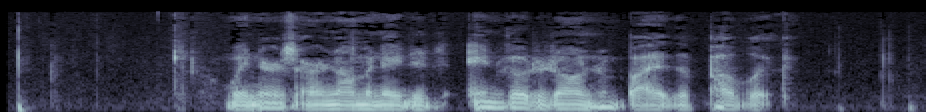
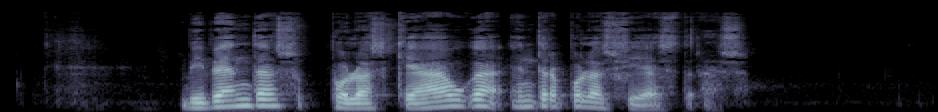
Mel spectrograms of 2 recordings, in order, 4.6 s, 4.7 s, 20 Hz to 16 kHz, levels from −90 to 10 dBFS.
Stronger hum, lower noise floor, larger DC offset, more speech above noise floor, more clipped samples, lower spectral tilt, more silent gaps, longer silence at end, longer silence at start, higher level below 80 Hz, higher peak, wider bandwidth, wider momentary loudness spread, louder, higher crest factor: neither; second, -54 dBFS vs -80 dBFS; neither; second, 39 dB vs 57 dB; neither; first, -7 dB/octave vs -5.5 dB/octave; neither; second, 0.05 s vs 1 s; second, 0.1 s vs 0.9 s; first, -38 dBFS vs -68 dBFS; about the same, -2 dBFS vs -4 dBFS; about the same, 11.5 kHz vs 11.5 kHz; second, 12 LU vs 17 LU; first, -17 LUFS vs -23 LUFS; about the same, 16 dB vs 20 dB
